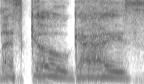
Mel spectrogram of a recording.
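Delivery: loud, high-pitched whisper that carries too far. While the group tries to stay quiet, speaking in a loud whisper. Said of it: "I just whisper a little bit too loudly".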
